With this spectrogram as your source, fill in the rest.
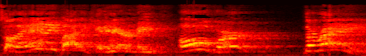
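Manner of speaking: very loud high voice. Telling of speaking to a group under a metal roof in pouring rain: raised voice over the rain. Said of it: "now I'm having to speak like this".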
